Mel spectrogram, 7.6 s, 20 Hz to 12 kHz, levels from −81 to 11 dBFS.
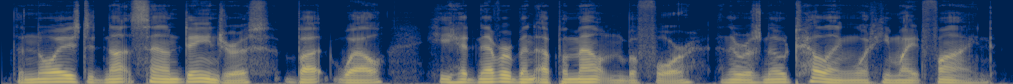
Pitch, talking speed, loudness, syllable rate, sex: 105 Hz, 190 wpm, -17 LUFS, 5.1 syllables/s, male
